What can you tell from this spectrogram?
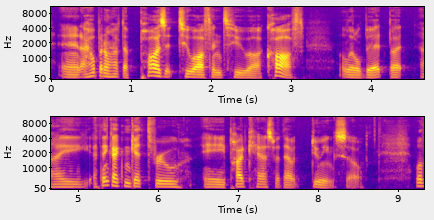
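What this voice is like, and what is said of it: Deeper, congested voice from a cold. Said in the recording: “my cold got a little bit worse, so my voice might sound a little bit deeper today ... Perhaps it'll make me sound a little sexier”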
